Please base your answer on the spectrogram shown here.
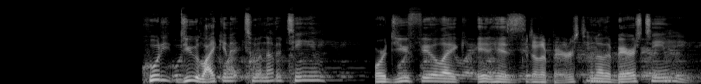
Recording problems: echo of what is said; strong; throughout; 220 ms later, 10 dB below the speech

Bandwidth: 15 kHz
